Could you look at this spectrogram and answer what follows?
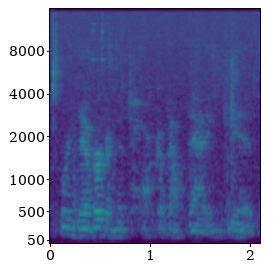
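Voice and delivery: low, soft and quick; furtive aside. Acted. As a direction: mutter it to close the matter. Father covering up his deed.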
